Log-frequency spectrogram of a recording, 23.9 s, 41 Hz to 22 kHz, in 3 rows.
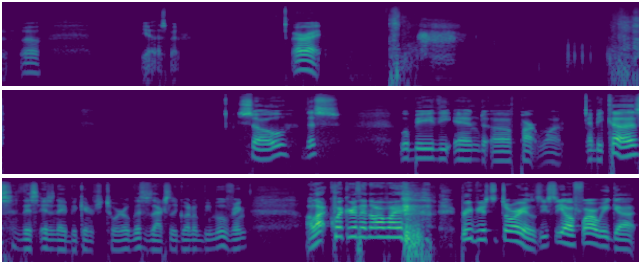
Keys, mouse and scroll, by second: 2.1-4.1 middle drag, 9.0-11.0 middle drag, 11.0 KP_1, 11.4-12.8 middle drag, 13.4 KP_1, 14.0-15.2 middle drag, 15.4 middle click.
